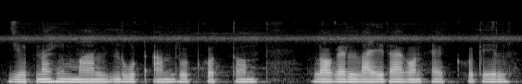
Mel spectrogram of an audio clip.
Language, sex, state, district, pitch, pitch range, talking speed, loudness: Chakma, male, Tripura, Unakoti, 115 Hz, 115-120 Hz, 135 wpm, -19 LUFS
